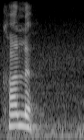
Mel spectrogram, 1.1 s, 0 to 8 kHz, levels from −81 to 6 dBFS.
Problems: constant background noise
